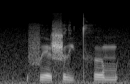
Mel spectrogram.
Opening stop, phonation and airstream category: aspirated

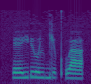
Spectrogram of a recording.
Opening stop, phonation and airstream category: plain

